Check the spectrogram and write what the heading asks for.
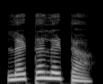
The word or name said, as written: ಲೊಡಲೊಡ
